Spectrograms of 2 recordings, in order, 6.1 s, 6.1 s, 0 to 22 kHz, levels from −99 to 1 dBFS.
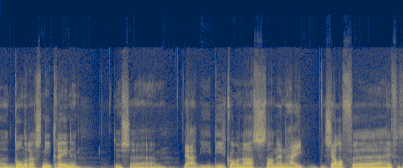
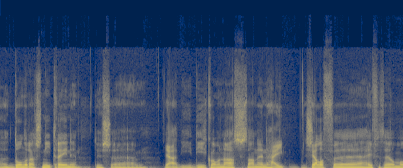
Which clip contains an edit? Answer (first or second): second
